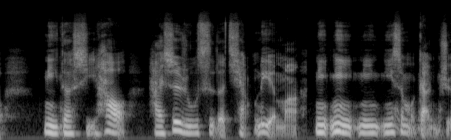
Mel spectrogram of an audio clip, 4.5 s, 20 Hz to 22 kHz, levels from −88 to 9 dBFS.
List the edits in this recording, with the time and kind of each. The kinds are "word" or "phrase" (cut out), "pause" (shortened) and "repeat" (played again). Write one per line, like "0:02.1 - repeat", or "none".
0:03.1 - pause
